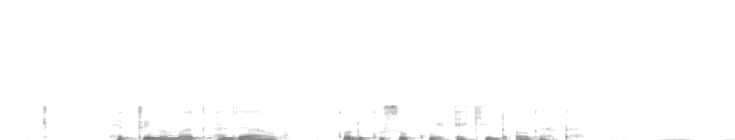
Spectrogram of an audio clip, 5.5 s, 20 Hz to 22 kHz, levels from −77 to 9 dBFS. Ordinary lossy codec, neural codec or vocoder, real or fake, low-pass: none; none; real; 5.4 kHz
